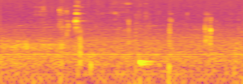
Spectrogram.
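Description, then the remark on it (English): A quiet fifth sip of rye bourbon during a tasting: soft wet mouth noises and small slurping clicks scattered over a couple of seconds, with no one talking. “Sip number five.”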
